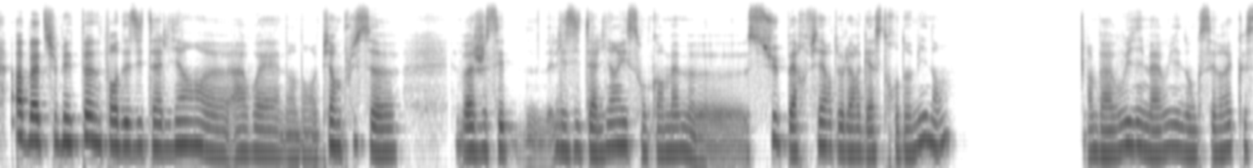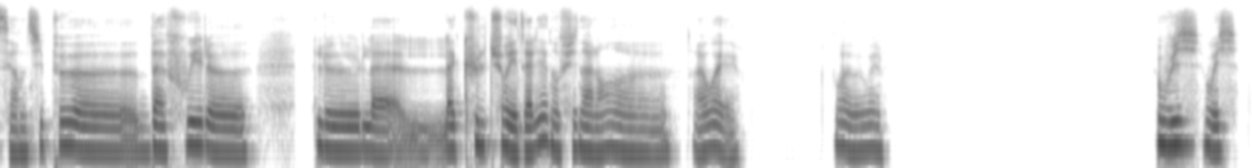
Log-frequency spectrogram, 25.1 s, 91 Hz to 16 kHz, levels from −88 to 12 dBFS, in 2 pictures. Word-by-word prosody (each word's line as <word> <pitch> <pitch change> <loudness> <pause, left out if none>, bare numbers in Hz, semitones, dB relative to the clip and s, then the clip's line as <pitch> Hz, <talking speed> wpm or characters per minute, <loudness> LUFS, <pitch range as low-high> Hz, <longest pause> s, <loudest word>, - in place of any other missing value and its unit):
Ah, 245 - +9
bah, 225 -2 +8
tu 220 0 0
m'étonnes 215 +1 +5
pour 195 -1 +4
des 185 0 +3
Italiens, 185 -4 +1
heu, - - -5
ah, 155 +1 -2
ouais, 150 -2 -3
non, 130 0 -5
non, 135 +1 -6
et 125 - -5
puis, 195 - +1
en 185 - +4
plus, 205 +2 -3
heu, 155 0 +2 0.6
bah, 165 -4 +4
je 165 +1 +1
sais, 165 +1 +1
mmh, 165 -9 -13 0.2
les 170 -1 -1
Italiens, 170 +3 +1
ils 190 - +3
sont, 175 -4 -3
quand 155 0 -4
même, 160 0 0
heu, 120 -4 -5
super 165 -1 +1
fiers 185 +3 0
de 165 - 0
leur 155 -1 0
gastronomie, 155 +6 -1
non? 205 +3 -1 1.4
Ah, 150 - -3
bah, 150 -1 0
oui, 185 +3 +1
ma 150 -2 0
oui, 175 +1 -2
donc 150 -2 -3
c'est 155 +1 -3
vrai 165 +3 -2
que 175 - -7
c'est 165 -1 -3
un 155 0 -2
petit 155 +4 -4
peu, 190 +2 -4
heu, 160 - +1
bafouer 180 +4 +1
le 155 -3 +1 0.7
le 165 -3 +2
la 155 - 0
l 80 -1 -7
la 170 0 +3
culture 190 +1 -1
italienne, 165 +6 +2
au 170 - -1
final, 165 -1 -2
hein, 155 -3 -3
heu, - - -9 0.2
ah, 160 0 -4
ouais. 160 -5 -4 0.9
Ouais, 190 -2 -4
ouais, 160 -2 -3
ouais. 170 -1 -5 2.7
Oui, 195 -1 +4
oui. 165 -2 -1
165 Hz, 160 wpm, -31 LUFS, 155-190 Hz, 2.7 s, Ah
